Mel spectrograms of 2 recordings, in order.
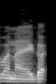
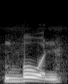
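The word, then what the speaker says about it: bone: बी ओ एन ई बोन तो बी से ब ओ से ओ की मात्रा एन से आपका ना लास्ट वाले इ का उच्चारण होगा नहीं तो बोन हो गया ए एल एस ओ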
